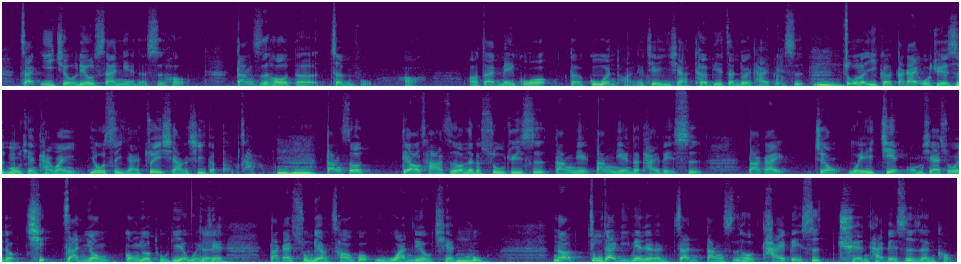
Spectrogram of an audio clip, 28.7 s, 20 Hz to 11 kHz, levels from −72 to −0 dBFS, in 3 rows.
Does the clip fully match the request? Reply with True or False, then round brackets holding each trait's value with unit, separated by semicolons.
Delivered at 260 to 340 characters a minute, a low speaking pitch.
True (285 characters per minute; 115 Hz)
